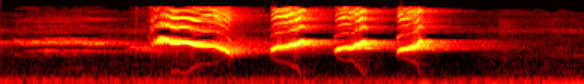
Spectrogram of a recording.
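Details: Orange-headed thrush in ngeplong song meant to coax reluctant birds into singing; a thin steady whistle gives way to four loud, slurred, descending whistled notes in quick succession.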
